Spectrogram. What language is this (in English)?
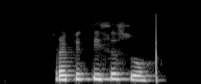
Pashto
